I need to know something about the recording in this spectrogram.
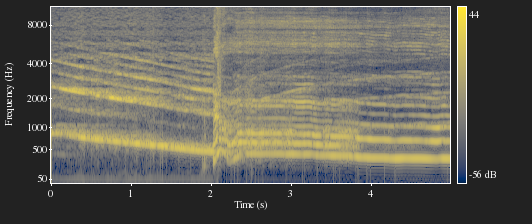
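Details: A male German Shorthaired Pointer howls for the first and only time, a long, sustained howl that slides steadily downward in pitch.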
